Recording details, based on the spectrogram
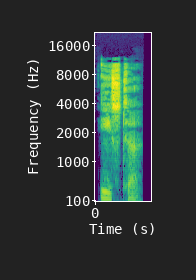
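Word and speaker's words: Ishtar: celebrated a festival called Easter ish ah which is pronounced Easter was a day that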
